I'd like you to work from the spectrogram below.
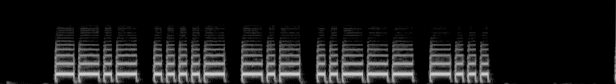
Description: Morse code, heard as a keyed tone, about 19 wpm, 490 Hz. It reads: Q4K2B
